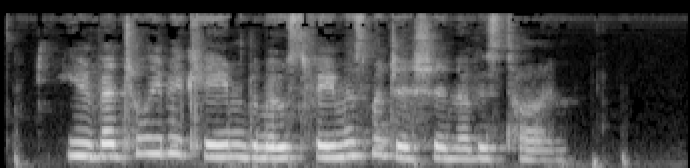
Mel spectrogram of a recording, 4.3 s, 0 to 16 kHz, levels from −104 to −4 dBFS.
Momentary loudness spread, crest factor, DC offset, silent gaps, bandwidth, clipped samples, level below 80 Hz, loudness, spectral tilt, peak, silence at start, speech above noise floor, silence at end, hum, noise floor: 11 LU; 16 dB; under 0.1%; none; 11.5 kHz; under 0.1%; -62 dBFS; -25 LUFS; -3 dB/octave; -10 dBFS; 0.1 s; 29 dB; 0.4 s; none; -53 dBFS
